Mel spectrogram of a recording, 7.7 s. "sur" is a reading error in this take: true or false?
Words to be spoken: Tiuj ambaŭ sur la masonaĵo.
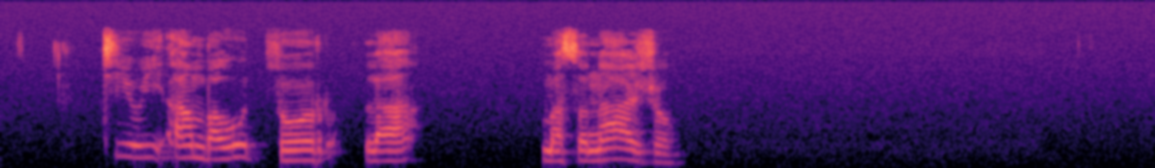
false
